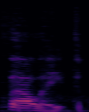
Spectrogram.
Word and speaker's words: phthalate: if you can spell phthalate it's pronounced phthalate the pH is silent but the phthalate they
